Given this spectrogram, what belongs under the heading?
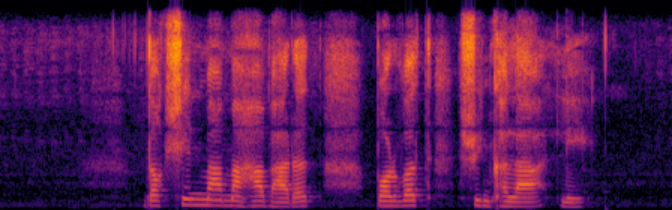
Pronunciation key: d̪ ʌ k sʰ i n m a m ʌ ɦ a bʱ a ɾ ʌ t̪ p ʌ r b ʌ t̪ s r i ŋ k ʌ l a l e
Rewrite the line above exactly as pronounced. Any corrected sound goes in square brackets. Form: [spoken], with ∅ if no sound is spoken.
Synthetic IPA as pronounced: d̪ ʌ k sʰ i n m a m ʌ ɦ a bʱ a ɾ ʌ t̪ p ʌ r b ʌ t̪ s r i ŋ [kʰ] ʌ l a l e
